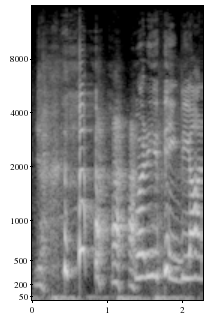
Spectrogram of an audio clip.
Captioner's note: laughing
